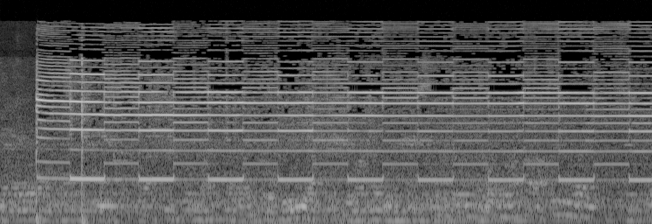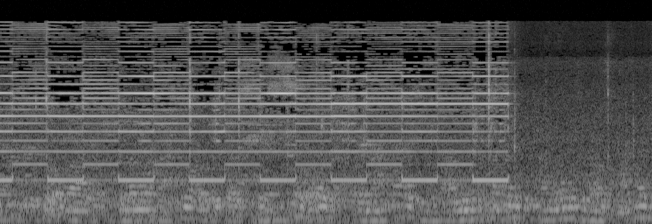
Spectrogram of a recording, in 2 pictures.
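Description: A toy ambulance's built-in electronic siren sounding from its small speaker, switching steadily between a low and a high note, with a buzzy edge. It starts about half a second in and cuts off near the end.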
